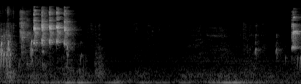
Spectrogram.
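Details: A group of eleven Java sparrows in Hyderabad, India, gives a quick burst of high, metallic chips and clinks lasting under a second. After a pause, one more sharp note follows.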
